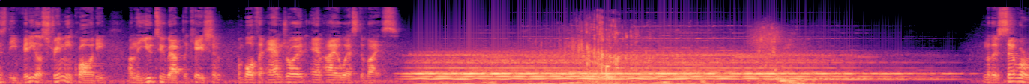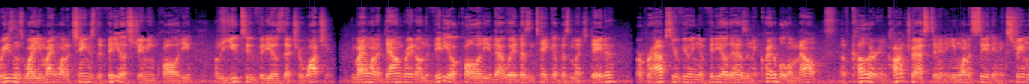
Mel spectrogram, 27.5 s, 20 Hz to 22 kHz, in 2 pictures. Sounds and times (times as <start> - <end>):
Speech: 0.0 - 5.3, 13.1 - 27.4
Music: 5.3 - 13.0.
